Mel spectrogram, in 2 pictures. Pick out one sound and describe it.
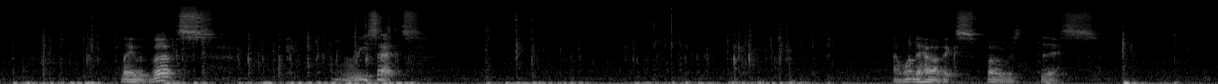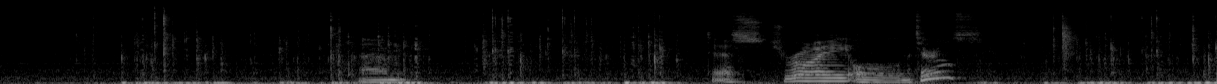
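Keys clatter on a keyboard in quick taps.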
